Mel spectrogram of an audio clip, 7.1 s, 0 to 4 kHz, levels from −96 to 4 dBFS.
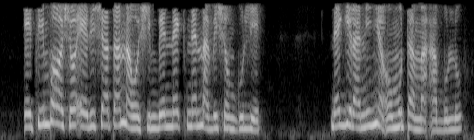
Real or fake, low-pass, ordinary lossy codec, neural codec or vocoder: fake; 3.6 kHz; MP3, 24 kbps; codec, 16 kHz in and 24 kHz out, 1 kbps, XY-Tokenizer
